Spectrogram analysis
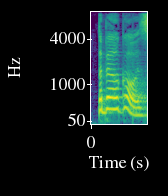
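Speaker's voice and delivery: ordinary delivery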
